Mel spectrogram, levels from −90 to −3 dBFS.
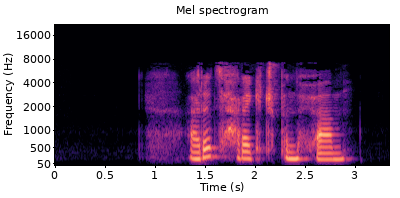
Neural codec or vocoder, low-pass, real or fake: none; 7.2 kHz; real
